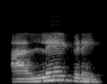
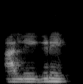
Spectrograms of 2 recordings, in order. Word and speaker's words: alegre: imagen grave joven grave alegre grave si fuera aguda se pronuncian diría alegre sí que sería dependiendo del contexto no me alegré ahí sí sería aguda y debería de llevar tilde alegre es grave aquí en este caso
